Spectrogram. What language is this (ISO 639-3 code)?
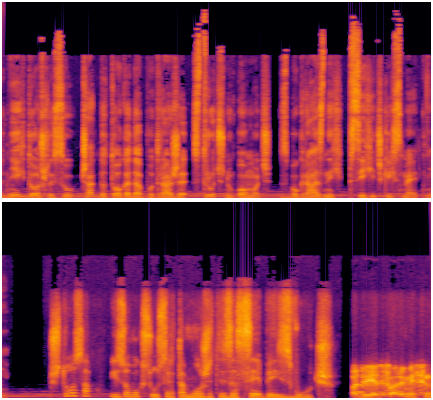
hrv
